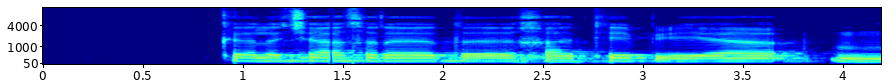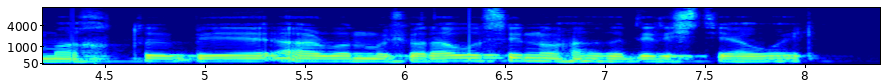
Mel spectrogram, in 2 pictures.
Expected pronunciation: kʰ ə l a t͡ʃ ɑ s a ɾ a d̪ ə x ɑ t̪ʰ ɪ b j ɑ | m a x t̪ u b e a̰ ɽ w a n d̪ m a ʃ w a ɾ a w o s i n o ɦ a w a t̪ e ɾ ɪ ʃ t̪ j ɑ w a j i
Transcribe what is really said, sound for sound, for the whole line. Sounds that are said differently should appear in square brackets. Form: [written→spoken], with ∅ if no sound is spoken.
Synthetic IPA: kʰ ə l a t͡ʃ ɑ s a ɾ a d̪ ə x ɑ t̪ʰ ɪ b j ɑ | m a x t̪ u b e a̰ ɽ w a n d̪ m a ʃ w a ɾ a w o s i n o ɦ a [w→ɣ] a [t̪→d̪] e ɾ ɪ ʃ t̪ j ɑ w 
